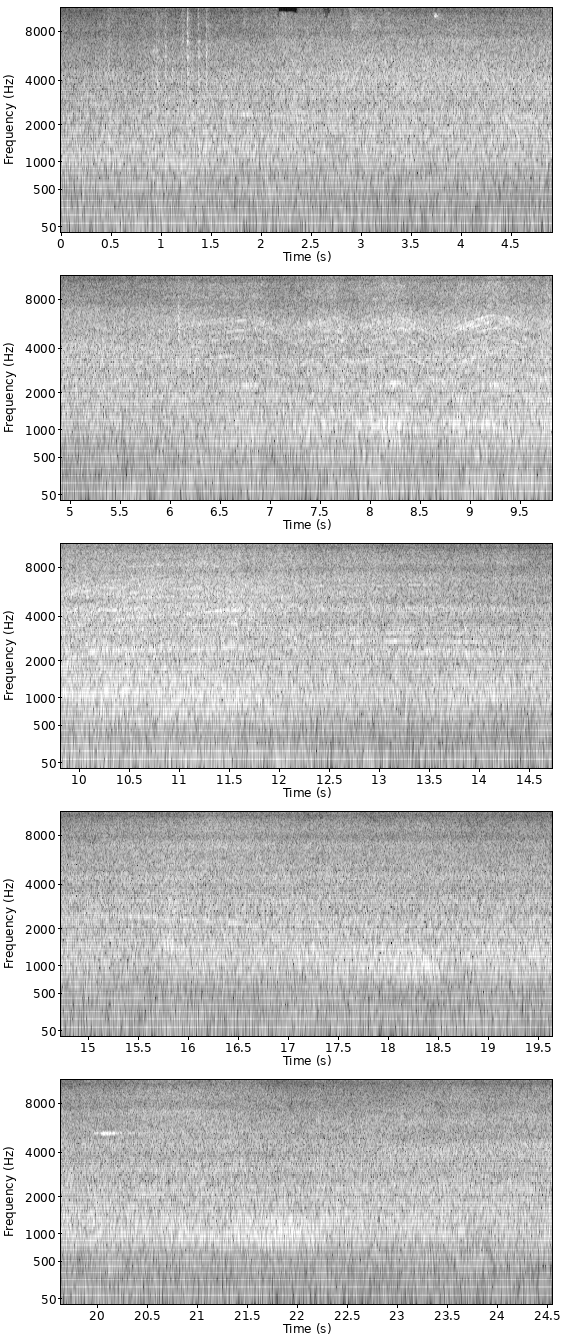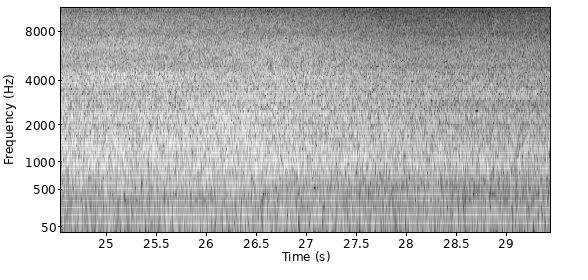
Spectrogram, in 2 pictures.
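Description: Double-decker bus engine and road traffic: a bus drives through, its engine note rising and falling several times in the middle, over a steady traffic hum.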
